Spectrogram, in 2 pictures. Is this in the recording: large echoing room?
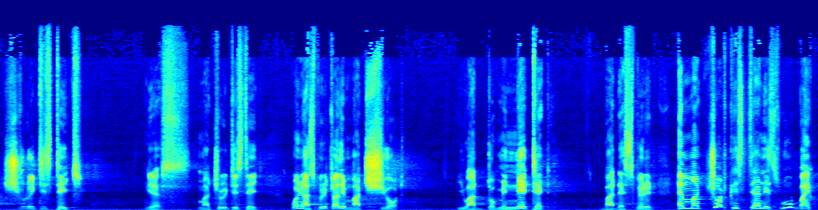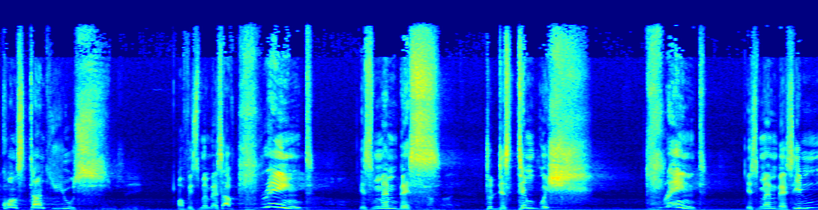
yes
